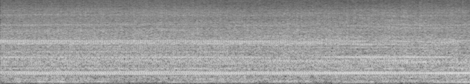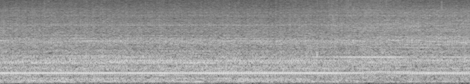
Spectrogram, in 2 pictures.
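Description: A machine hums and whirs loudly and steadily.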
